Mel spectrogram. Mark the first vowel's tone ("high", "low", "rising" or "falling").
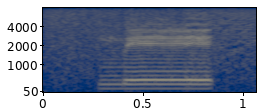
high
